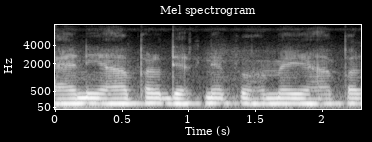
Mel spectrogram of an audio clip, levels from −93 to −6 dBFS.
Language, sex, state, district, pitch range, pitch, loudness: Hindi, male, Chandigarh, Chandigarh, 135-140 Hz, 140 Hz, -15 LUFS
